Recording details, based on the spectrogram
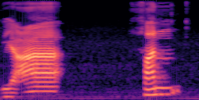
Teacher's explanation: ছিল ওরা বা নাবালেগ ছিল, দিআফান দটাকে একটু রাইট দিব, আর আইনটাকে রাইট দিয়ে একালিফ টানবো, দিআ যেন গলা মাঝখান থেকে আসে , দিআ ফান, ফান উপরে যে তানভিন আছে আমরা জাহার করবো,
